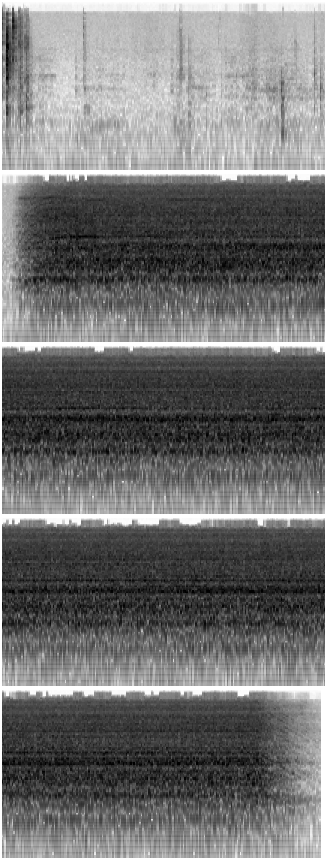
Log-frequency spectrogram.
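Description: A hair dryer blows steadily and loudly on wet paint on the underside of a railing, switching on after a few quiet seconds and running without pause to the end.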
